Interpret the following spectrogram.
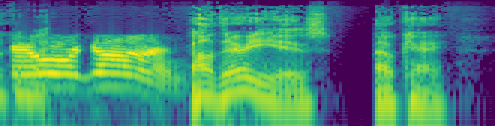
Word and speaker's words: Oregon: So let's pronounce Oregon properly. Oregon.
